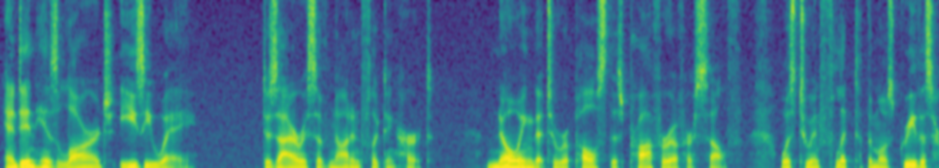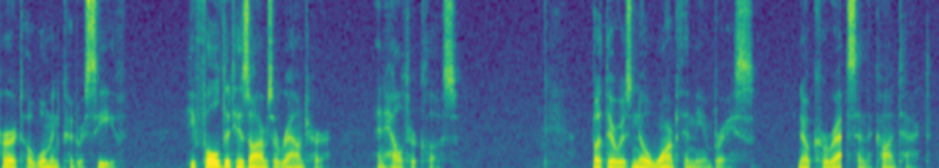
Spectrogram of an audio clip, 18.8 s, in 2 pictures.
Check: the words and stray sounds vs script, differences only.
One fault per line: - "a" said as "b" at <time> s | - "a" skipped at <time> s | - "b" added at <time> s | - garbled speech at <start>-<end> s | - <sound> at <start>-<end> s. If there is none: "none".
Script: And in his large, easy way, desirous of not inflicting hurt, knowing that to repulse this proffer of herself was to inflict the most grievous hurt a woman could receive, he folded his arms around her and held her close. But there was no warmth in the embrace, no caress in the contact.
- dropout at 17.8-17.9 s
